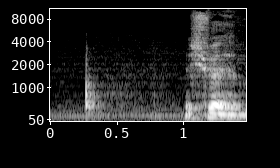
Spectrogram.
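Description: A man speaks sharply, close by.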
